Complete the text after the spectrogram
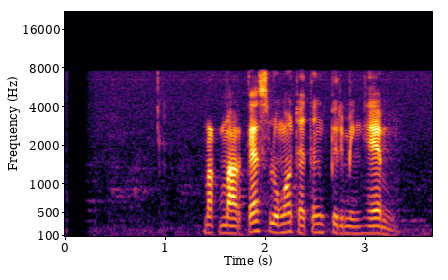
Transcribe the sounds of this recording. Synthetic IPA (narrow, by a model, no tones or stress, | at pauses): mak̚markɛsluŋɔɖ̥ä̤t̪əŋb̥i̤rmiŋɦɛm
